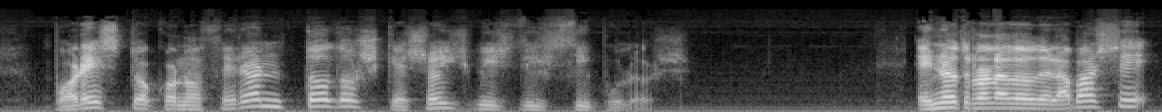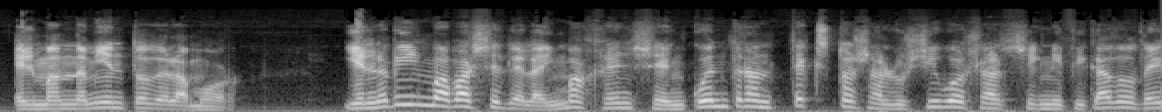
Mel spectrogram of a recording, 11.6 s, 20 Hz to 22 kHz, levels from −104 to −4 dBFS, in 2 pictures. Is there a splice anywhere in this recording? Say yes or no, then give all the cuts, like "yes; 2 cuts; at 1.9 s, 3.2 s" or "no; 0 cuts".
yes; 2 cuts; at 4.5 s, 7.4 s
